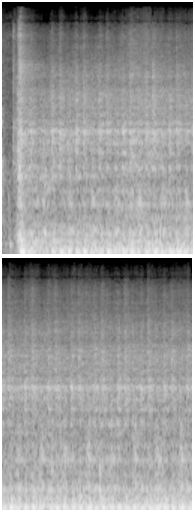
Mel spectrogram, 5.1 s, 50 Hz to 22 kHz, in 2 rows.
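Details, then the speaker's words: 1962 Chevy II after its fuel filter screen was cleaned and the carb primed by about eight seconds of cranking: a steady starter churn of about three compressions a second that never catches; cranks with no fire, suspected lack of fuel. "all right so no fire I'm assuming from no fuel"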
